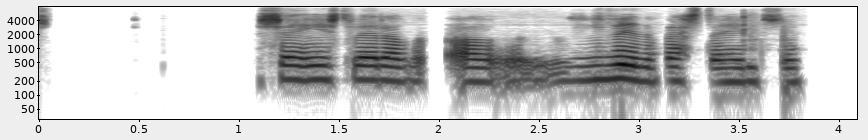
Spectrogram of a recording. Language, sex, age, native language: Icelandic, male, 8, Icelandic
